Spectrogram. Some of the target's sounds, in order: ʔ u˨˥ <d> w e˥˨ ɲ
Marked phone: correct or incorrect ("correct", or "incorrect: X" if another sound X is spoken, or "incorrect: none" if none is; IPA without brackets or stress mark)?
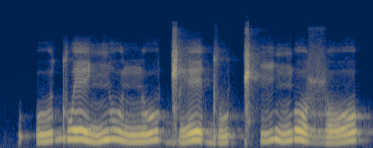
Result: correct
